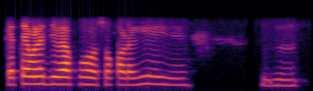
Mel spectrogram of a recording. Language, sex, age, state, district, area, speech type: Odia, female, 45-60, Odisha, Angul, rural, conversation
